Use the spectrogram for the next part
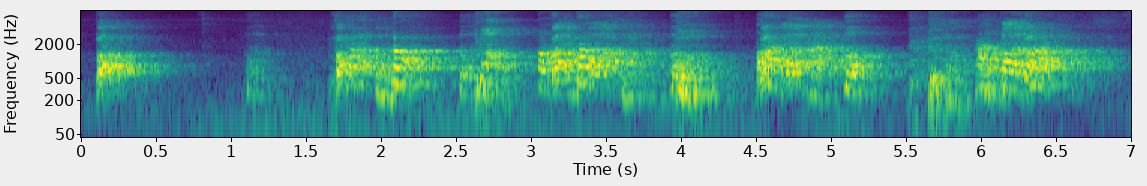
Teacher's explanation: So we'll start with the lips. So pressing the lips together, and then let the kind of air explode out with the voice behind it.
